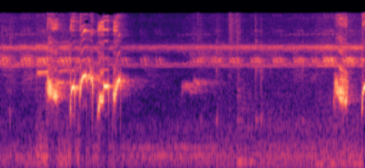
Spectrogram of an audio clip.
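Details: Red-whiskered bulbul decoy bird singing a contest song for voice training; one lively phrase of warbled, slurred notes, then a pause and a short burst at the end, with a persistent high insect-like drone.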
